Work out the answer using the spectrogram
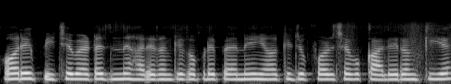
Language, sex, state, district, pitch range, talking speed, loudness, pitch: Hindi, female, Chhattisgarh, Sukma, 235-250 Hz, 290 wpm, -14 LUFS, 240 Hz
